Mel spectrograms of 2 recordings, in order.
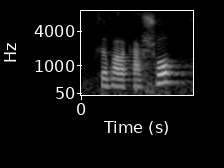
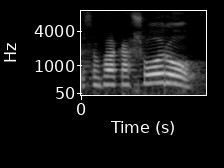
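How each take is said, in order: First: Cachorro said with a strong guttural rr; right R. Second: Cachorro said with a light tapped r, faster and louder; wrong R. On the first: Teacher showing pupils the right way, cachorro with a strong R. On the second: Teacher showing pupils the wrong way, cachorro with a weak r. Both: Shown as a demonstration.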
